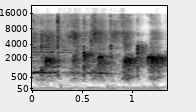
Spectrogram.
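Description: Brief classroom applause during a teacher-training lesson on Hajj rituals, a cluster of hand claps swelling in short bursts over a room murmur, moderately loud and close.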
